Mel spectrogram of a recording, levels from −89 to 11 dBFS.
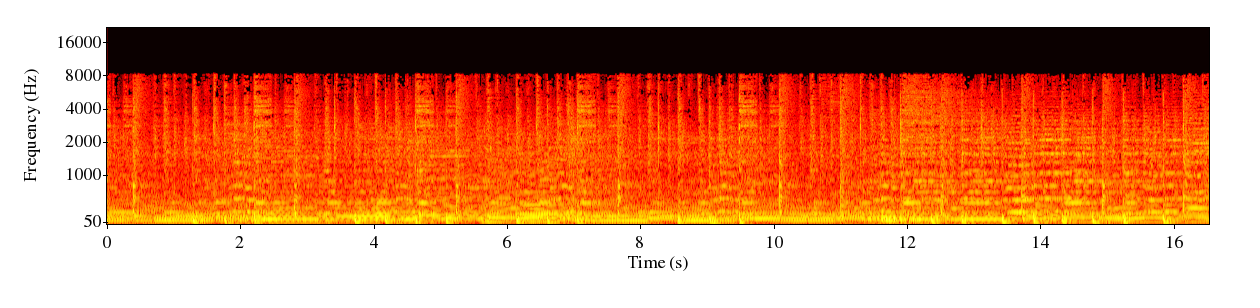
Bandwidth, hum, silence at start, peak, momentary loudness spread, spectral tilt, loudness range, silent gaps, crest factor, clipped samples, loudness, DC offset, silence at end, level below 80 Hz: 8.8 kHz; none; 0 s; -2 dBFS; 4 LU; -4.5 dB/octave; 1 LU; none; 16 dB; under 0.1%; -17 LUFS; under 0.1%; 0 s; -26 dBFS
